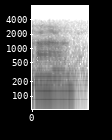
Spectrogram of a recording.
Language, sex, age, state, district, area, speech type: Assamese, male, 45-60, Assam, Golaghat, urban, conversation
